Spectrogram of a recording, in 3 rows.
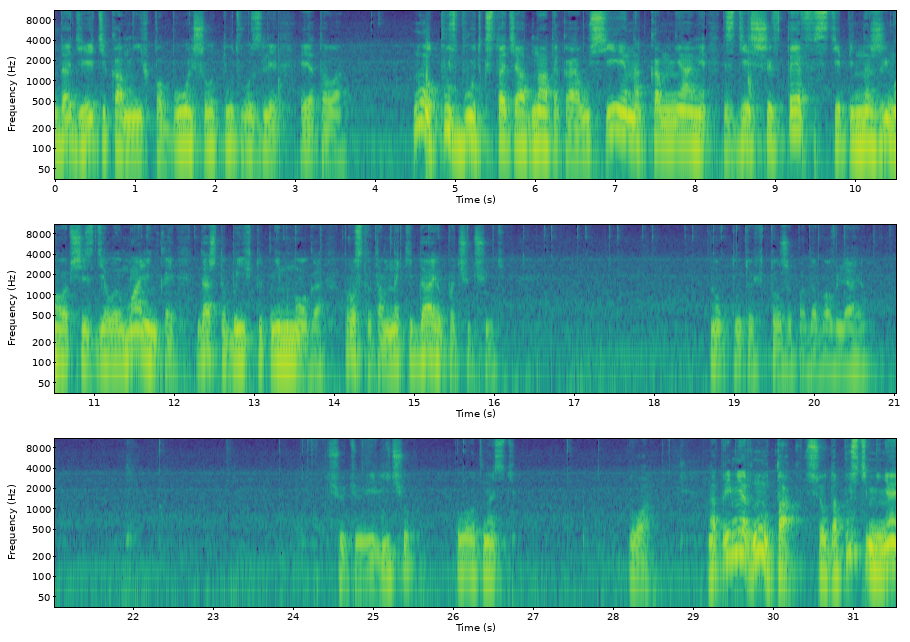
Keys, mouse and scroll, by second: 10.5 shift+f, 11.1-21.1 drag, 12.7 shift+f, 14.6-16.4 right drag, 16.8 right click, 24.9 shift+f, 27.5-31.5 drag.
